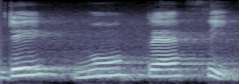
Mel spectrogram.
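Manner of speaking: "Democracy" very slow, डे, मो, क्रे, सी; syllable by syllable. Shown as a demonstration. Teacher showing four syllables, slowly separated. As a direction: pause after each of four beats in "democracy". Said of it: "four words".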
